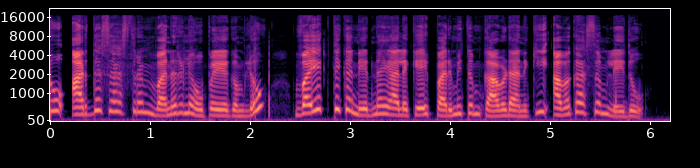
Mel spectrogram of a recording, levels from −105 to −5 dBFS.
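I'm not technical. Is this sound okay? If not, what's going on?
No, there are two loud pops: a quick double pop from 2.05 to 2.21 s, right after "అర్థశాస్త్రం వనరుల ఉపయోగంలో", and a single one at 5.65 to 5.67 s. The speech carries on underneath. These are likely electrical glitches, such as a plug, a switch or static.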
